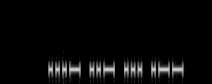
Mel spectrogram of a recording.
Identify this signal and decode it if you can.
Morse code, heard as a keyed tone, about 36 wpm, 700 Hz. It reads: VUSW
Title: Four Challenging Letter-Number Combinations 35wpm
